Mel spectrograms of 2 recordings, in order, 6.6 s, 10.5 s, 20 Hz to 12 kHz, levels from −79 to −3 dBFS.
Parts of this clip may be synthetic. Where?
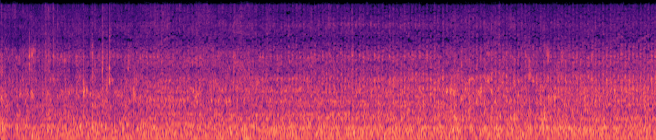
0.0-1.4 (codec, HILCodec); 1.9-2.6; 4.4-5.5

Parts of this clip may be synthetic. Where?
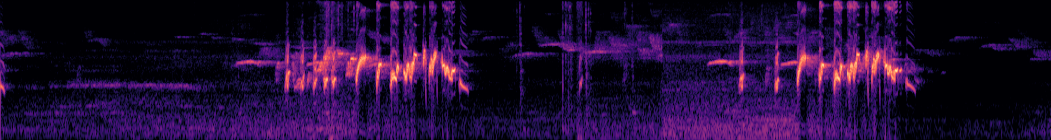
0.0-4.1 (vocoder, BigVGAN v2); 5.0-7.4; 8.0-9.0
